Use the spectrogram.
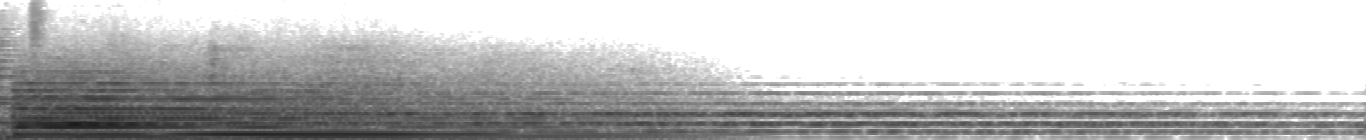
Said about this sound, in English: that tolling of the bell and those shouts, though he doesn't know it, spell a threat to the mariner, whose ships even now gather in the harbor outside of Nordia, waiting to strike.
